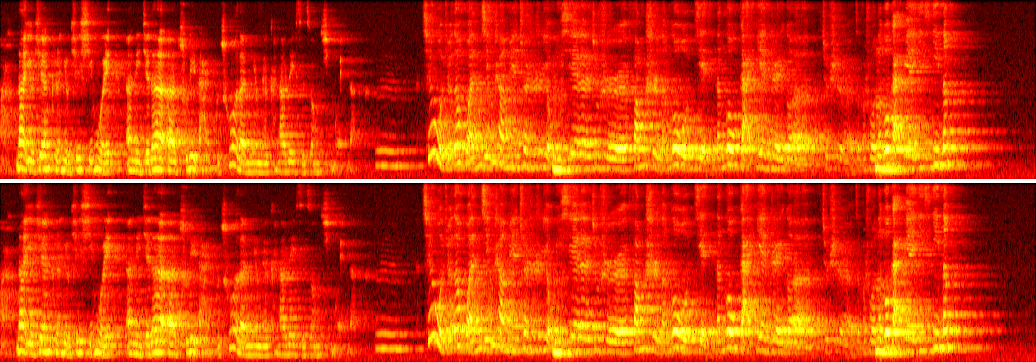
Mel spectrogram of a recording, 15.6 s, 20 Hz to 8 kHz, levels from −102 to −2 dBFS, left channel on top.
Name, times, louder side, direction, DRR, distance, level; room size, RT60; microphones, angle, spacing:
voice 1, 0.0-5.3 8.3-8.6 13.1-13.5, left 1 dB, 45° left, 4 dB, 0.9 m, -26 dB
voice 2, 5.6-6.0 6.4-14.2, equal, 15° right, -2 dB, 1.7 m, -24 dB
16.5 x 8.1 x 4.0 m, 1.4 s
head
